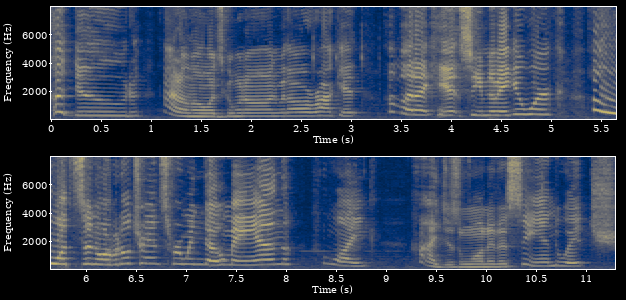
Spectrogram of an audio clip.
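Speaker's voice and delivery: very high, loud, slow cartoon voice. Showing off a cartoon impression he says he does well: Shaggy voice. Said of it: "I can do a pretty good Shaggy".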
